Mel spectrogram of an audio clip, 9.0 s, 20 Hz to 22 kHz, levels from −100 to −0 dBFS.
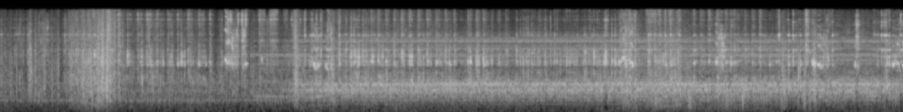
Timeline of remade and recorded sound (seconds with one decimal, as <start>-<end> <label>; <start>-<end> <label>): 0.0-5.0 remade; 5.0-5.7 recorded; 5.7-9.0 remade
